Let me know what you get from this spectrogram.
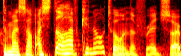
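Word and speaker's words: Chinotto: looked at the label, I would have said Brio Chenoto, but it's Kenoto. That's right. But it's spelled C H I N O T T O. C in Italian is a K.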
